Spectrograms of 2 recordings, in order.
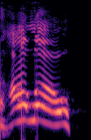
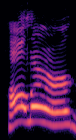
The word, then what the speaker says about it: holler: Drive up the holler, not hollow, holler.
